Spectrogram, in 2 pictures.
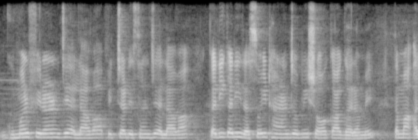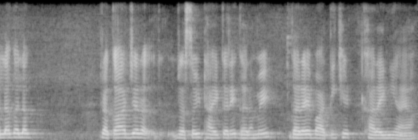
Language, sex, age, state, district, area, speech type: Sindhi, female, 30-45, Maharashtra, Mumbai Suburban, urban, spontaneous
